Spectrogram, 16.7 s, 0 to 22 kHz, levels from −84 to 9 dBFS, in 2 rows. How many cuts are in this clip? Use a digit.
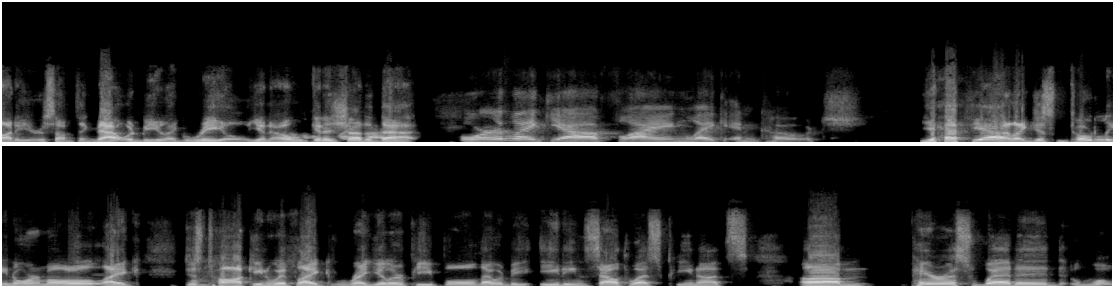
1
